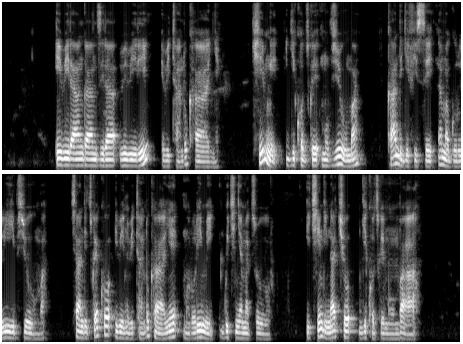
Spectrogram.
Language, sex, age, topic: Rundi, male, 25-35, education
